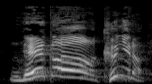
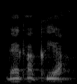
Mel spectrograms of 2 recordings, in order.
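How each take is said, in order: First: It is said in a grand, majestic voice. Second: It is said plainly and casually.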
